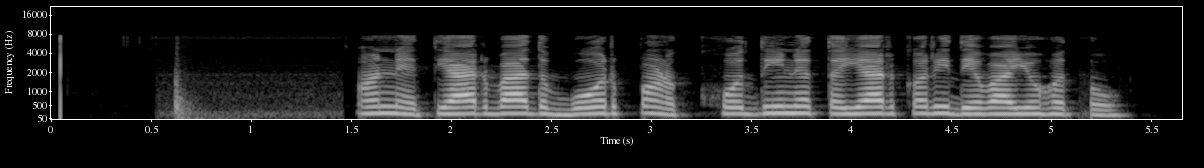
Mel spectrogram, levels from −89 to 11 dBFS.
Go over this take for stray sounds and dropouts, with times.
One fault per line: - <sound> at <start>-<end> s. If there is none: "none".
- thud at 0.6-1.1 s
- dropout at 5.1-5.2 s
